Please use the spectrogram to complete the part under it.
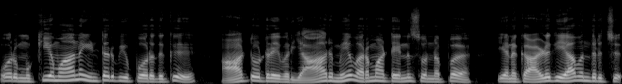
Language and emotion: Tamil, sad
